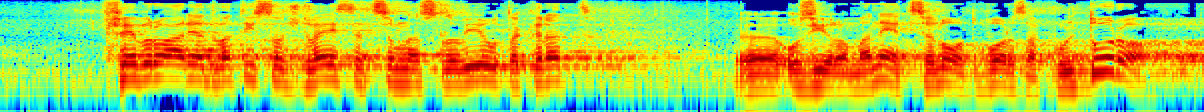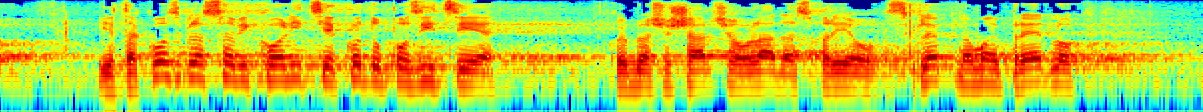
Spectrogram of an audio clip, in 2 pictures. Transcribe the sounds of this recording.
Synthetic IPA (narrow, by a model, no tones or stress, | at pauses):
fɛbɾuaːɾjad̪ʋaːt̪iːsɔd͡ʒd̪ʋajsət̪səmnaslɔʋiwt̪akɾat̪ | ɔ̰ziːɾɔmanɛt̪sɛloːd̪bɔːɾzakult̪uːɾɔ | jɛt̪akoːzɡlasɔːʋikɔaliːt̪ijɛkɔt̪ɔpɔziːt̪sijɛkɔjɛbilaʃɛʃaɾt͡ʃawlaːd̪aspɾɛjeːwsklɛpnamoːjpɾɛːd̪lɔk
